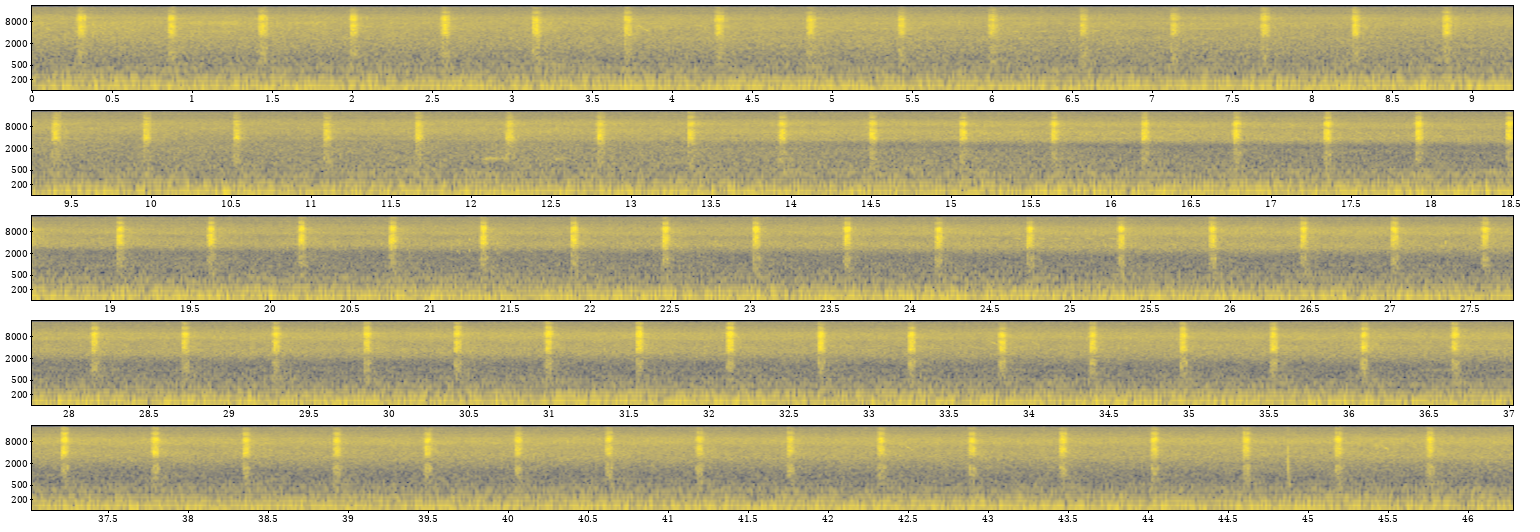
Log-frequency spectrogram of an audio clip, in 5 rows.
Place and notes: Malton, UK - crop irrigation ...
crop irrigation ... potatoes ... dpa 4060s clipped to bag to zoom h5 ... bird calls from ... yellow wagtail ... linnet ... wren ... pheasant ... wood pigeon ... sounds change as the spray hits cart track ...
